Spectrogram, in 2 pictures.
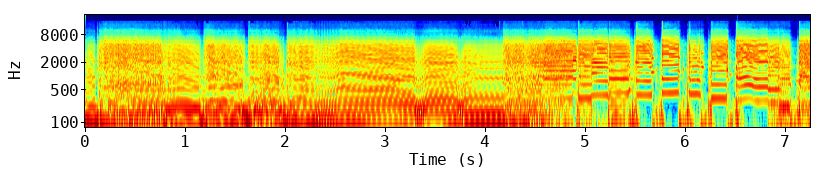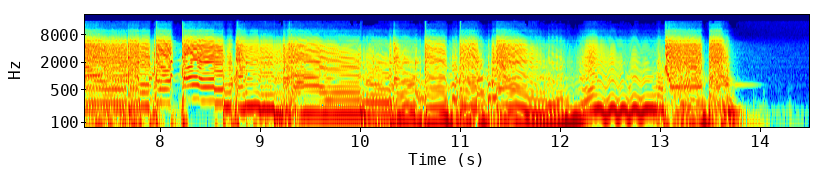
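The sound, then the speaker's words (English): An electric guitar plays through a distortion effects pedal, loud and heavily saturated. It strums chords and riffs with wobbling, bending notes, then cuts off abruptly near the end. “Yeah, it's a really interesting pedal. Totally not what I was expecting it to sound like.”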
